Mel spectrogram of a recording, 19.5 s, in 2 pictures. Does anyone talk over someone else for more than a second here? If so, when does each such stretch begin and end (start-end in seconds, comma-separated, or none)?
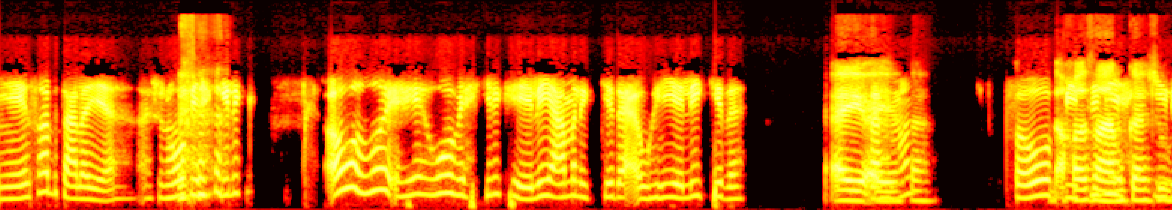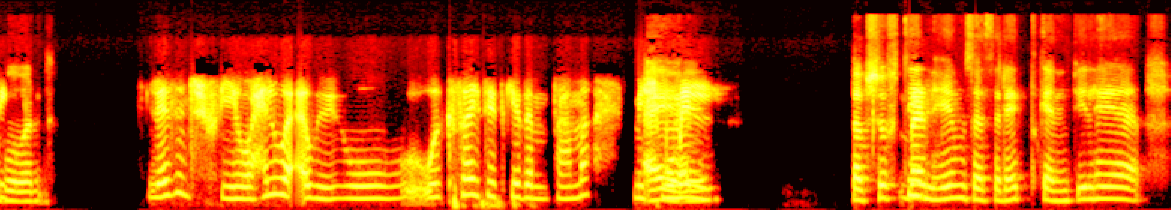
8.7-10.1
